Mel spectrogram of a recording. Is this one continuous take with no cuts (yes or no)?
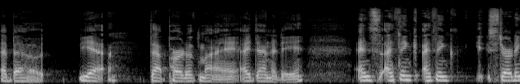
yes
